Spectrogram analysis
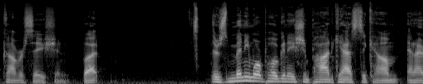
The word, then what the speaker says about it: Poganation: It is pronounced Poganation, and don't forget to call in at 1-800-POGANATION for the next podcast.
